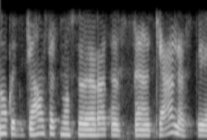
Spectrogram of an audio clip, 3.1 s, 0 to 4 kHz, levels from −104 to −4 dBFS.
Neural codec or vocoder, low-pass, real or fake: codec, 44.1 kHz, 2.6 kbps, SNAC; 3.6 kHz; fake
